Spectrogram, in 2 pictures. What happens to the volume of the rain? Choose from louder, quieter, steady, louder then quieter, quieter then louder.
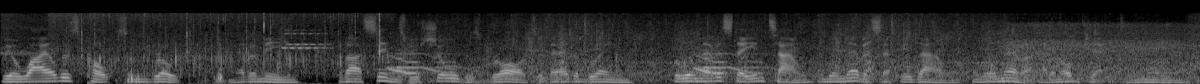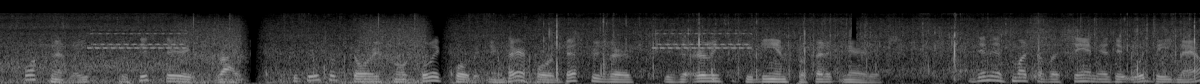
steady.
